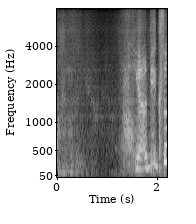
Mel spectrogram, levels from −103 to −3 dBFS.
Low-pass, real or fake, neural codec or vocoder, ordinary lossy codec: none; fake; codec, 16 kHz, 0.7 kbps, FocalCodec; none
